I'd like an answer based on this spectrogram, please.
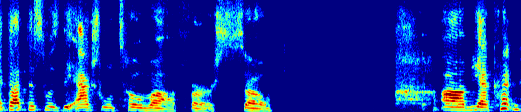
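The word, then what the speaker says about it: טובה: Tova. The H. It usually ends with a silent Hebrew. It usually ends with a silent yeah. Tova. Yeah, it's a silent H at the end.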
